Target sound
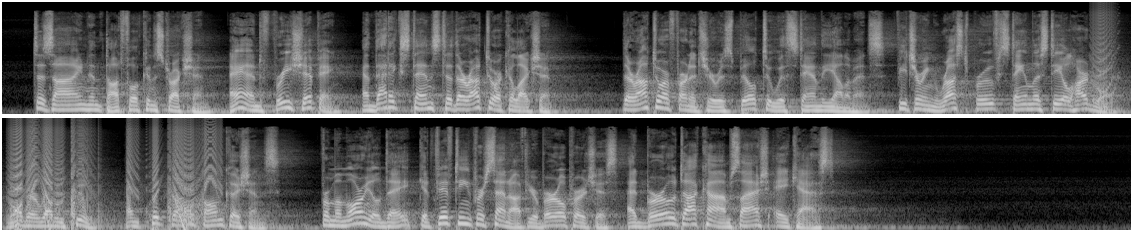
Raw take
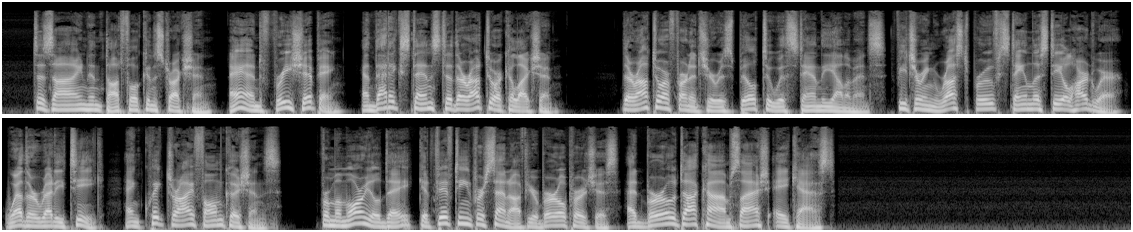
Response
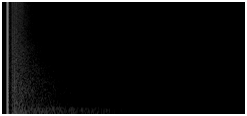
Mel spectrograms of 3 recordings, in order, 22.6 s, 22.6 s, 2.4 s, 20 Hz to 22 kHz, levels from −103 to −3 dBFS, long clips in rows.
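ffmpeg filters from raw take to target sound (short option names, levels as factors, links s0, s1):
-filter_complex "[0:a]asplit=3[s0][s1][s2];[s0]afade=t=out:st=10.86:d=0.02[s3];[s1]acrusher=samples=24:mix=1:aa=0.000001:lfo=1:lforange=24:lforate=2.3,afade=t=in:st=10.86:d=0.02,afade=t=out:st=13.48:d=0.02[s4];[s2]afade=t=in:st=13.48:d=0.02[s5];[s3][s4][s5]amix=inputs=3:normalize=0[s6];[1:a]atrim=start_sample=2205,asetrate=31311,aresample=44100[s7];[s6][s7]afir=irnorm=-1:irlink=0"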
